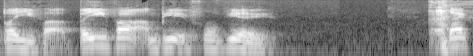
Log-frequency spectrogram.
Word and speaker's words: Belvoir: something wasn't it yeah they're known as the witches of belfast bow beaver okay i'm going to call it belfast i'm sorry i can't know her myself to call it beaver castle and they're known as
